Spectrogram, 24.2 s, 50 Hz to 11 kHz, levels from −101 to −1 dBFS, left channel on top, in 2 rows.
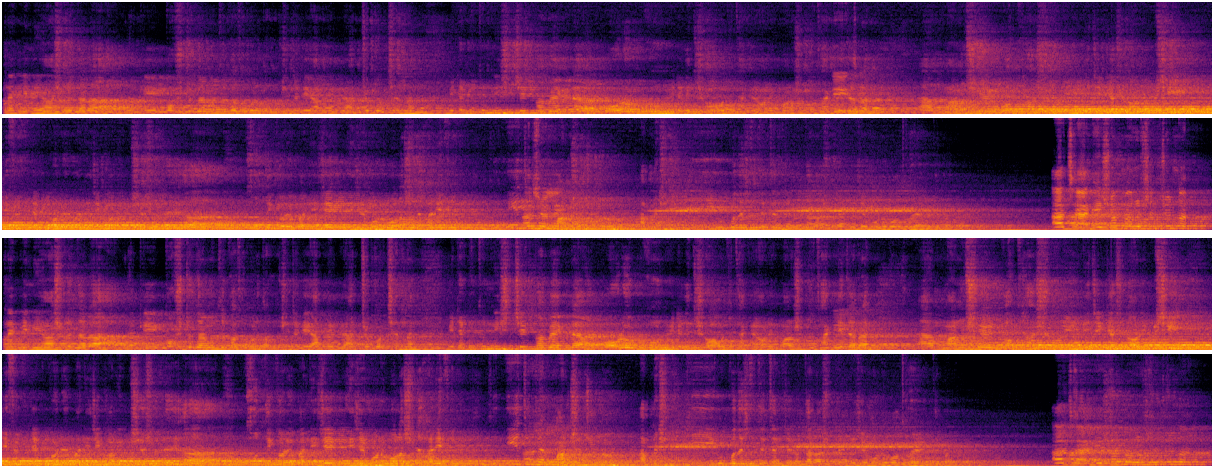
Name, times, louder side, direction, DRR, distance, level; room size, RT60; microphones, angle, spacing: voice 1, 0.0-8.7 9.1-14.3 14.5-16.7 17.1-21.7, right 1 dB, 75° right, -2 dB, 5.2 m, -29 dB
sound 1, 6.2-6.8 9.3-20.7, equal, 10° left, 3.0 m, -26 dB
voice 2, 8.3-8.7 17.3-17.8 22.6-23.9, left 1 dB, 60° left, 0 dB, 3.6 m, -29 dB
sound 2, 17.4-22.7, equal, 15° right, 3.8 m, -35 dB
21.0 x 20.0 x 8.5 m, 2.9 s
head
